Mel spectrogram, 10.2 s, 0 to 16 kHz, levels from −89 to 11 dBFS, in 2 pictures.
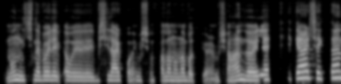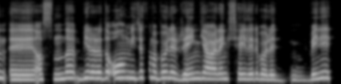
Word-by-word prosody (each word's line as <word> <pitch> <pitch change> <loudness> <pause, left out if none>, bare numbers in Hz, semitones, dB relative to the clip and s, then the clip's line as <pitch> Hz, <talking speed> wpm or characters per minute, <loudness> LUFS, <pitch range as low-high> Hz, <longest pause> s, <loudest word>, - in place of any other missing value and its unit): Onun 190 +1 -2
içine 185 0 -6
böyle, 185 -1 -2
ııı, 170 -2 -5
bir - - -12
şeyler 180 -1 -2
koymuşum 170 -1 -11
falan 170 +1 -6
ona 170 +1 -6
bakıyorum 155 +1 -11
şu 160 - -8
an. 185 +5 -1
Böyle 185 +4 +1 0.4
gerçekten, 275 0 +2
eee, 205 0 +4
aslında 230 +4 -1
bir 275 +1 +2
arada 270 0 +3
olmayacak 280 0 +2
ama 280 -4 -1
böyle 270 -6 +1
rengarenk 240 0 +3
şeyleri 230 -1 0
böyle, 210 -2 +2
ııı, 175 -6 -6 0.4
beni 265 +5 +2
220 Hz, 150 wpm, -21 LUFS, 180-260 Hz, 0.4 s, eee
